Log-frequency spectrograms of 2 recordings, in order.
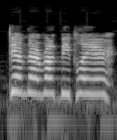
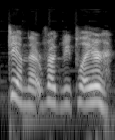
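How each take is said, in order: First: It is yelled loudly. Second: It is mumbled quietly.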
